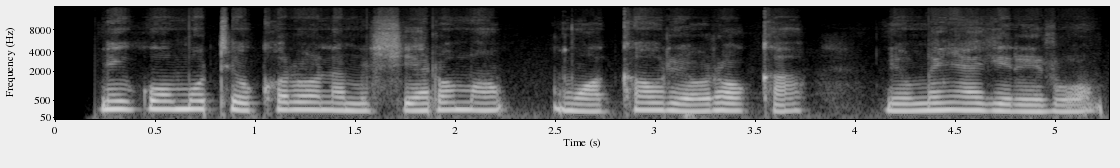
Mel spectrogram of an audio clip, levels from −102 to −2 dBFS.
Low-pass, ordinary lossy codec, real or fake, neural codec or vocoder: 14.4 kHz; Opus, 24 kbps; fake; codec, 44.1 kHz, 7.8 kbps, Pupu-Codec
